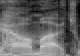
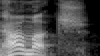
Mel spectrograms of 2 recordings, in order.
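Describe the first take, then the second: First: Said in the usual way. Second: Blunt, higher New York Yiddish question; haggling New York Yiddish uncle; New York Yiddish accent. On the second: Acted. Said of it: "that New York Yiddish accent".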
